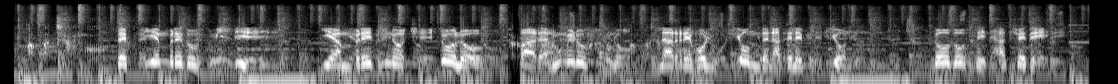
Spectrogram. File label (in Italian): latino; Chiambretti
